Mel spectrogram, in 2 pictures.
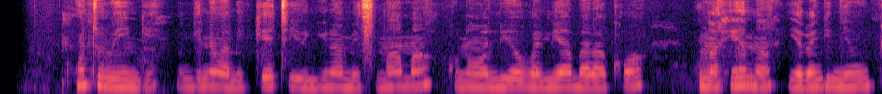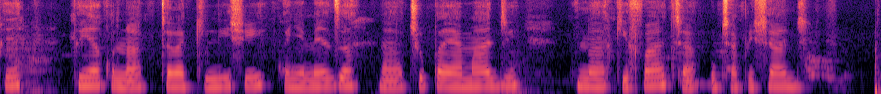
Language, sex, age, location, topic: Swahili, female, 18-24, Kisii, government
